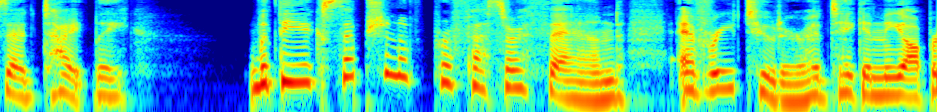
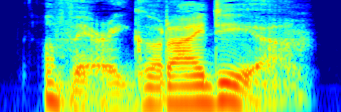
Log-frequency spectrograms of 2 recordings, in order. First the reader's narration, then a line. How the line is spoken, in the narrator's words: agreed dryly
